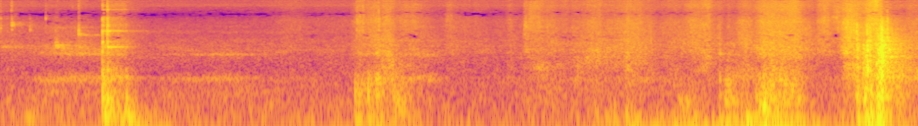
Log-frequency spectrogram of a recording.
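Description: Paintbrush being wiped on a paper towel: quiet rubbing and rustling, loudest near the end, with a light knock about a second in.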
